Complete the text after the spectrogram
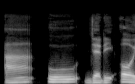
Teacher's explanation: kalau bunyi A dan U diucapin cepet, berurutan, posisi rongga mulut kita tuh otomatis ngelebur suaranya jadi O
